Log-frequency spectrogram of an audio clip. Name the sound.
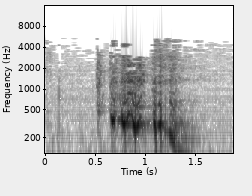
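throat clearing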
